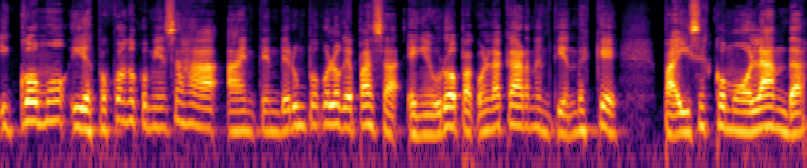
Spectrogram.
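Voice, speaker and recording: In a Venezuelan accent, a man talks at a fairly quick pace with a fairly high pitch and ordinary pitch variation. His tone is animated, and the sound is dry and close with no echo. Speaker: chef. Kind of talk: interview conversation. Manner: halting, repeats words.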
